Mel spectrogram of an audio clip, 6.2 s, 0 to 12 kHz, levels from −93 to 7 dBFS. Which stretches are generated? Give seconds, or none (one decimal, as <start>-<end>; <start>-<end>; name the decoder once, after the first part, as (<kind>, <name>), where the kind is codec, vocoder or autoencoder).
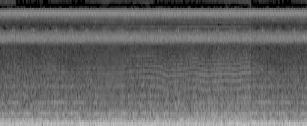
2.0-2.5 (vocoder, Vocos)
